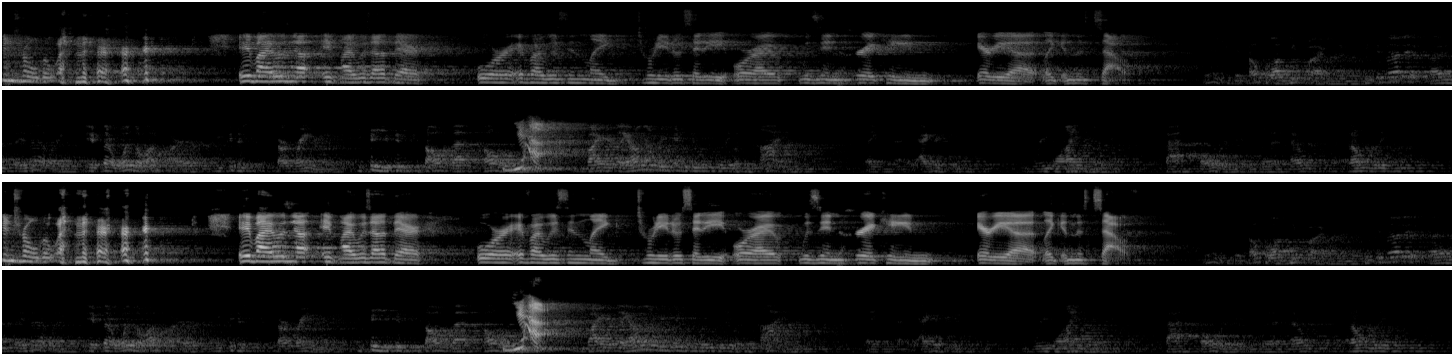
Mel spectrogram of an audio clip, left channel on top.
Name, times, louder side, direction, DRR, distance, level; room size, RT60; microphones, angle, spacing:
voice 1, 0.0-1.5 2.1-4.4 4.8-9.3 9.8-11.3 19.5-20.0, right 7 dB, 55° right, 12 dB, 0.5 m, -30 dB
voice 2, 2.6-3.2 8.1-8.4 12.0-19.7 20.2-22.5 23.1-24.1 24.7-25.5 26.1-28.4, left 1 dB, 45° left, -2 dB, 5.1 m, -50 dB
26.5 x 25.0 x 4.0 m, 2.5 s
head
